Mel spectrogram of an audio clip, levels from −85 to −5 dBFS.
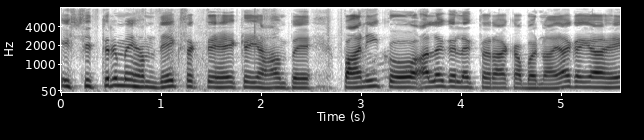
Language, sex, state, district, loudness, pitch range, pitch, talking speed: Hindi, male, Maharashtra, Solapur, -19 LUFS, 170-200 Hz, 180 Hz, 205 wpm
